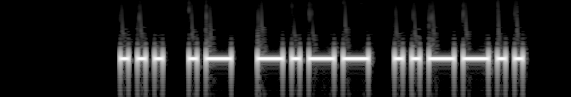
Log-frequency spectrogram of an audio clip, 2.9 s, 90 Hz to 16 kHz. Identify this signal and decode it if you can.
Morse code, heard as a keyed tone, about 28 wpm, 700 Hz. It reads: SAY?
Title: 4x Word-Spacing - Sentences from Top 200 Words - 28wpm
